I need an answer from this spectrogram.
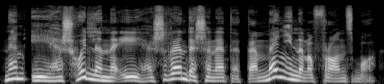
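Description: A narrator voicing a strict, quick-tempered young woman in an audiobook, speaking sharply and commandingly. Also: mid-range voice, sing-song, dry recording, clean studio sound, voice pushed up. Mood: angry.

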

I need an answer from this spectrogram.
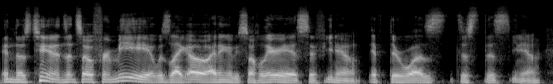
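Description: A man's voice: lowish voice, fairly quick. A man talking casually in an interview about writing a song, rambling with many fillers and restarts. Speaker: songwriter guest.

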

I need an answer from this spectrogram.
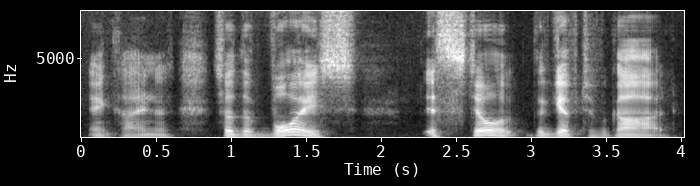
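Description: Older guy with a really low voice, thinking out loud about faith, slow and reflective. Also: animated, vocal fry. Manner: slow, contemplative, often ends with "See?". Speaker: podcast host and spiritual teacher. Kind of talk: reflective spiritual conversation.

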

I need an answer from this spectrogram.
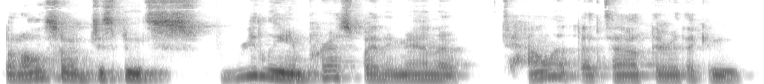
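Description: The audio drama's writer and creator, a man, talks fast in a medium-pitched, fairly bright voice. In this casual behind-the-scenes chat he wanders through his thoughts, hesitating and musing as he goes.

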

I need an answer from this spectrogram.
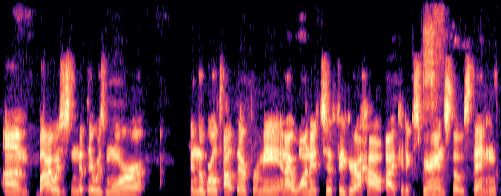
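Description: A woman with a bright, forceful voice chats as an interview guest. She tells her stories with energy and acts out what others said. The sound is a little muffled and lo-fi. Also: sits low, moderate pace, slight background noise. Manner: animated storyteller, acts out quoted dialogue. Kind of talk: casual interview conversation. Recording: dull lo-fi sound.

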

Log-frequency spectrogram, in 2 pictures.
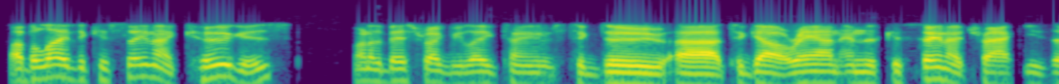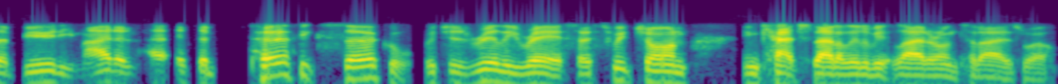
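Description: A man with an Australian accent and a brisk, mid-range voice chats about sport on radio as a pundit and former player, blokey, laid-back and matey with plenty of slang. There's no echo, but the phone line sounds tinny.

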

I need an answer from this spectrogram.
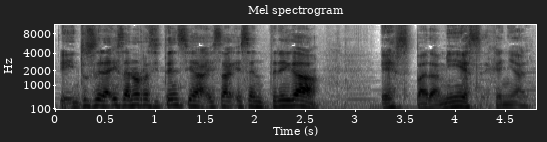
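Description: A man with an Argentine accent, a fashion photographer being interviewed, telling lively anecdotes and acting out voices. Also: fairly high pitch, normal speed, faint music behind. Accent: Argentine Spanish. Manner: expressive storyteller, acts out voices. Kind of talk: animated anecdotal chat.

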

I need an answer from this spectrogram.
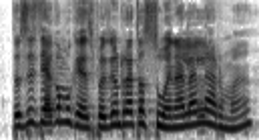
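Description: A Mexican woman hosting a podcast, telling a supernatural story in a casual, slangy, lively way. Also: high voice, quick pace, vocal fry. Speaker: podcast host.

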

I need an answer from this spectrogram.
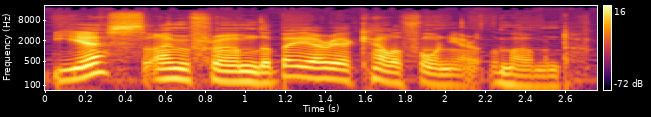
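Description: Soft background music plays behind this casual interview chat, where a mid-range, fairly quick-speaking man appears as a podcast guest from his home office. Born in Northern Ireland and raised in England, he is relaxed and easygoing, giving long explanations sprinkled with fillers.

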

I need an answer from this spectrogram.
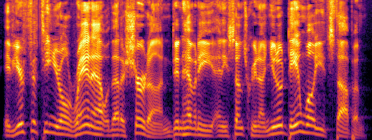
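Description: A man's voice: mid-range voice, big pitch swings, fast talker, fairly bright tone, dry recording, studio quality. A man in his fifties hosting a talk radio show, teasing his co-host and then giving blunt opinions in casual banter. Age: 50s.

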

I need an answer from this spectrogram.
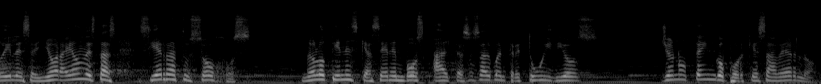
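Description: In a church hall thick with long reverb and faint music, a man preaches a sermon in a warm, high-sitting voice. As pastor, he urges the congregation to respond and leads them in prayer.

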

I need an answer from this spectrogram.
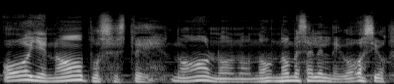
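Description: A man's voice: fairly high pitch, a little slow, faint music behind, lightly acted. A man with a Mexican accent voicing a poor carpenter who hesitates and stammers humbly, in a spoken story. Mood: hesitant. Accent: Mexican Spanish.

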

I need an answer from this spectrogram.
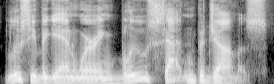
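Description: A man's voice: medium pitch, lively intonation, normal speed, no room sound, studio quality. A man hosting and narrating a scripted audio documentary. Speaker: podcast host and narrator. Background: faint music.

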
